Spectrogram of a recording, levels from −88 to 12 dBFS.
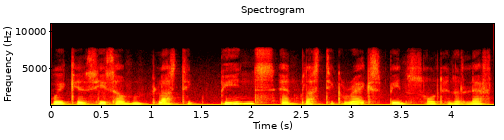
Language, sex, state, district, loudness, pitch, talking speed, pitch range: English, female, Nagaland, Kohima, -16 LUFS, 185 Hz, 160 wpm, 175-195 Hz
